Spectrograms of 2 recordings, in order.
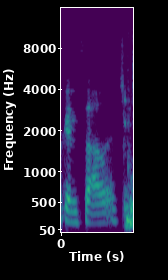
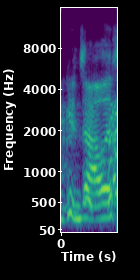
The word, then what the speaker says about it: Gunsaullus: Gunsaullus. Gunsaullus, because it's not written like that.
